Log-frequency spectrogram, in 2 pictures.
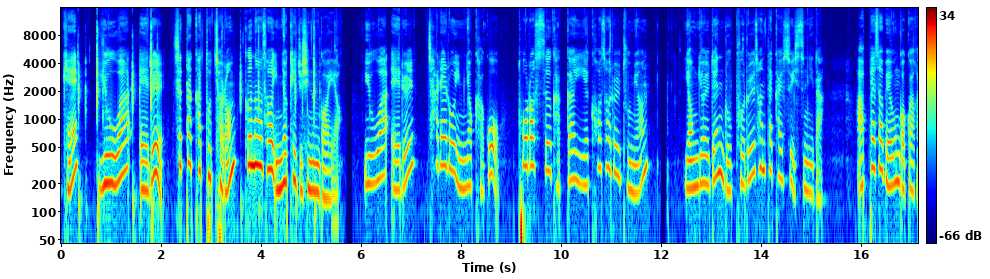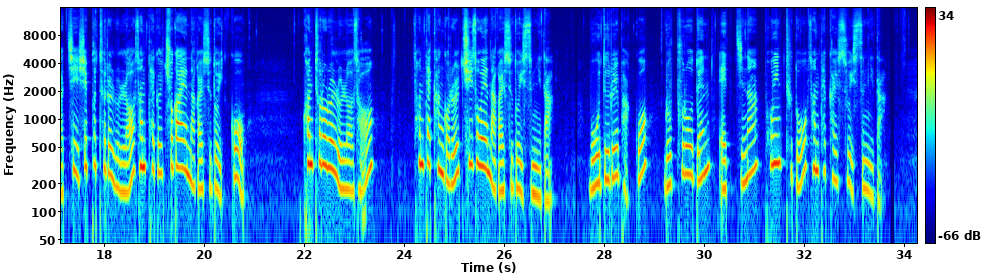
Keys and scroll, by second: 5.7 l.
